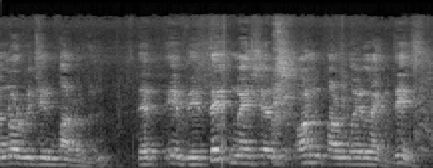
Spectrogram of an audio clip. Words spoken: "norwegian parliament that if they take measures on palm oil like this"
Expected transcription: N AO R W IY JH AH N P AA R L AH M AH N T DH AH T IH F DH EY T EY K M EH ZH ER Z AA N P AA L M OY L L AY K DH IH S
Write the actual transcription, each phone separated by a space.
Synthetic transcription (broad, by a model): N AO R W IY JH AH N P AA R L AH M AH N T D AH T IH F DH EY T EY K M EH S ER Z AA N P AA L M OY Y L AY K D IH S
